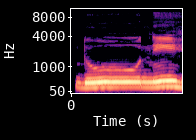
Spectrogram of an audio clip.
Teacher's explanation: واو مدہ ہے، اس کو ہم نے 2 حرکات لمبا کر کے پڑھنا ہے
